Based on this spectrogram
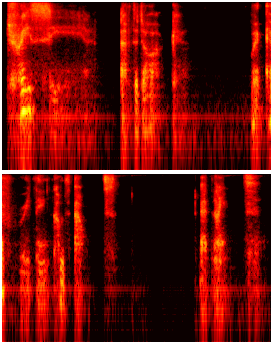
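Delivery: slow, drawn-out, hushed whisper. Performing a line after a viewer asks for a whisper: whispering. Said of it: "Should I whisper some more?".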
